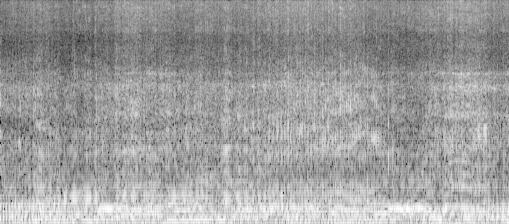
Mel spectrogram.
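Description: Dirt bike engine running continuously under way, its revs rising and falling with the throttle.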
